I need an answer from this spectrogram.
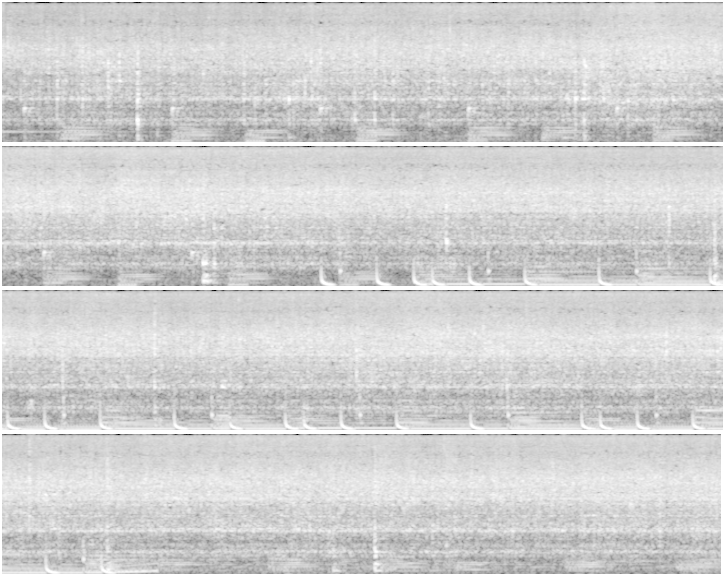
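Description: Chicken thighs sizzling steadily in hot oil as they brown in a pot, with metal tongs now and then clicking against the pot as the pieces are turned.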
